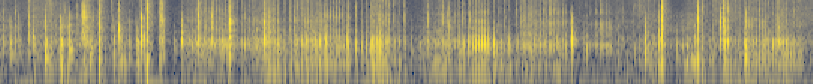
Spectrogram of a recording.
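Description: Both hands crumple and crinkle the top of a pink Reese's candy pouch made of plastic foil laminate. The result is a dense run of bright, dry crackles and sharp snapping clicks, with almost no low end and no ring after each crinkle.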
